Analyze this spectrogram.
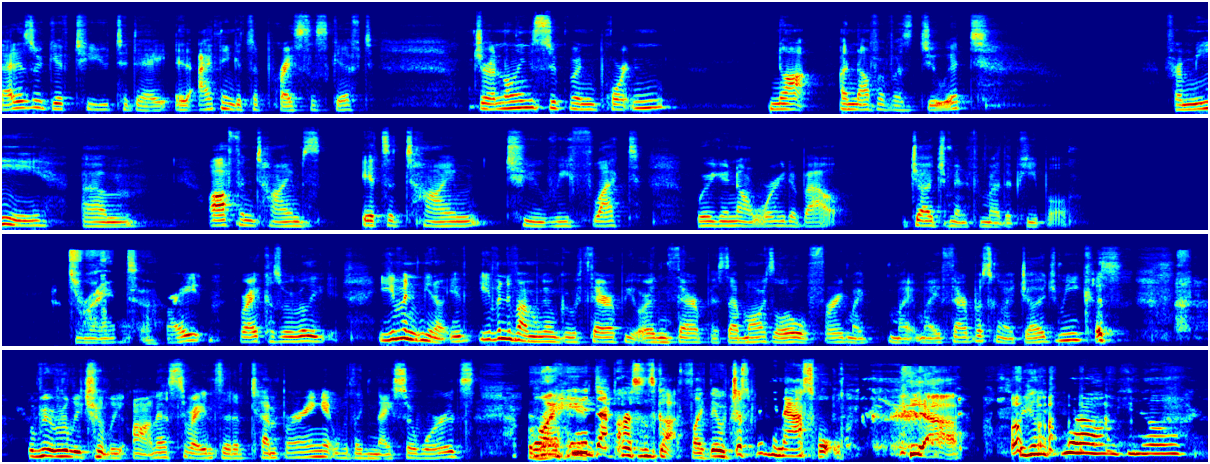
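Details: Adult women in conversation; typical voice.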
